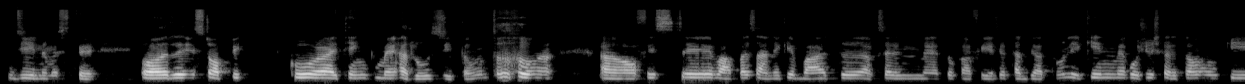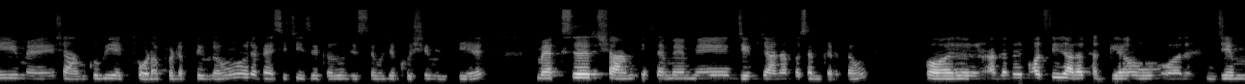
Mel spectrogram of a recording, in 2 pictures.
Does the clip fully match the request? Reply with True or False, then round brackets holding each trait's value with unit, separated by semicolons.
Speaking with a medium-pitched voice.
True (145 Hz)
